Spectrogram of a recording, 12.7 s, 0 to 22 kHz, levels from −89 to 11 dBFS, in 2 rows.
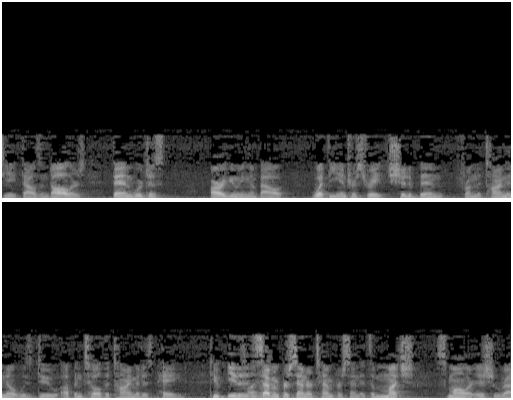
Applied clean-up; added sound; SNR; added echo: none; none; none; none.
